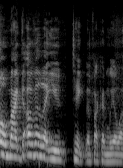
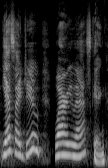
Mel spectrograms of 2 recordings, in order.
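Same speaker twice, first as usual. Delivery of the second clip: higher, louder put-on woman voice; woman's voice; 7 semitones higher, 4 dB louder than usual. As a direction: sweetly play dumb in a woman's voice. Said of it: "It's my woman voice".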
